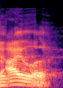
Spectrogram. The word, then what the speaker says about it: Isla: what' you call huh Isa it's Isa Isa wait oh it's because this this has it misspelled on the website that's why okay well no that islaa is yeah it's a silent s oh is it okay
